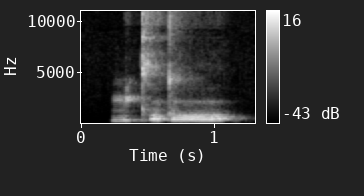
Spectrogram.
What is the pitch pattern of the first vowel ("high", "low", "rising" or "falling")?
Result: high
